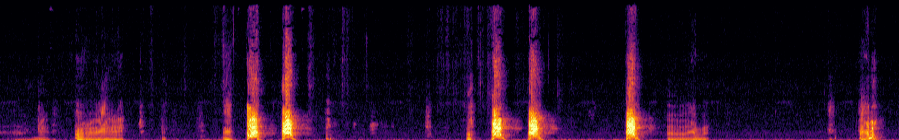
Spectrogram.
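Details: Hazel, a dog, confronting a dustpan with a mix of low growls and short bursts of barking, irregular and broken by pauses, with a steady low hum beneath.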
